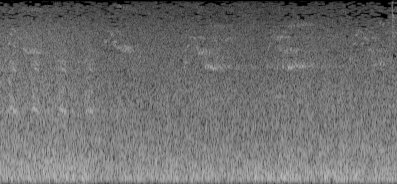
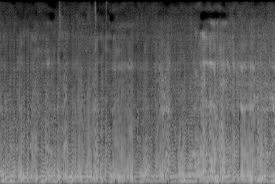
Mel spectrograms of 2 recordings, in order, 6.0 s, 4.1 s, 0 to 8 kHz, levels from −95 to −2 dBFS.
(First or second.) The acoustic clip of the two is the first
